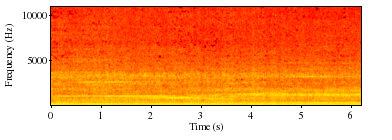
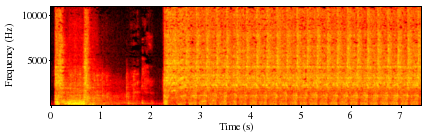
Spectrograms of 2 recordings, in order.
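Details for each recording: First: Amazon 186FA single-cylinder diesel running on filtered waste vegetable oil: even idle clatter with steady low thump and no misses; throttle response okay, runs fine on this fuel. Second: Amazon 186FA diesel on waste vegetable oil filtered to half a micron, after running out of fuel: halting uneven turnover about two seconds, then catches into fast steady chatter; slow start from likely air pocket in fuel line.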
